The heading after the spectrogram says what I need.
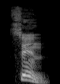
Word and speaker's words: it's in: In natural English, it's in sounds like tsin.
